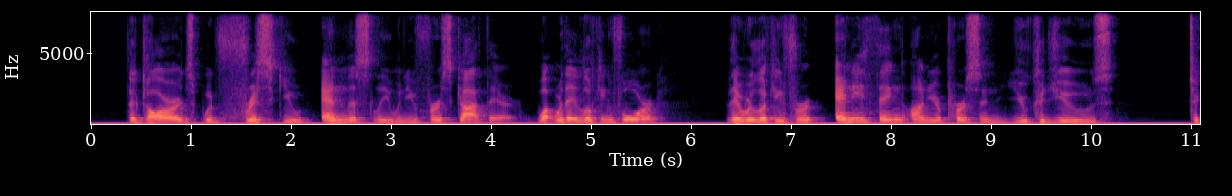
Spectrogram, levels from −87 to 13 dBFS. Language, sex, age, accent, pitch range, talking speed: English, male, 50-69, American, 95-145 Hz, 150 wpm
